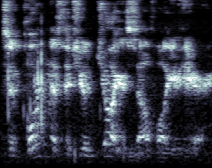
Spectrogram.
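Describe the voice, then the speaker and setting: A put-on character voice from a man, raspy and extremely high-pitched, at a very fast pace. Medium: cartoon. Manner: reassuring, salesy.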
